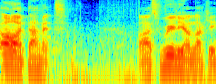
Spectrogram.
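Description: With a British accent, a man talks at a medium pitch. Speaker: gaming YouTuber. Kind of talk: live gameplay commentary, first-impression video. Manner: excitable, reactive; fast, repetitive, encouraging team chatter.

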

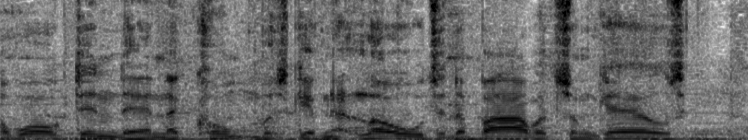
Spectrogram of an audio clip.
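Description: Reading in an unforced voice

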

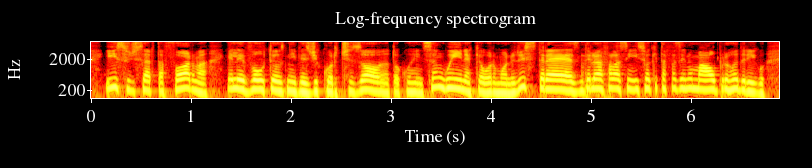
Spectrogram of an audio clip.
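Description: A fairly high-pitched woman talks at a very fast pace with hardly any pauses, her tone dark and mellow and somewhat breathy. Her intonation stays fairly even against a quiet background. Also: dry sound with no echo. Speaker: English teacher. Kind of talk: casual interview chat. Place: studio. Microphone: studio mic.

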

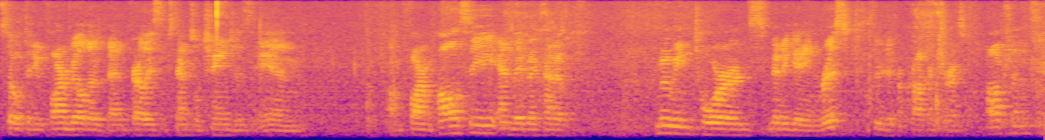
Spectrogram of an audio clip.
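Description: Noticeable background noise runs behind a man's voice. He speaks at a fairly quick pace with fairly even intonation. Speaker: candidate. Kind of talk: lecture. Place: meeting room. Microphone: camera far.

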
